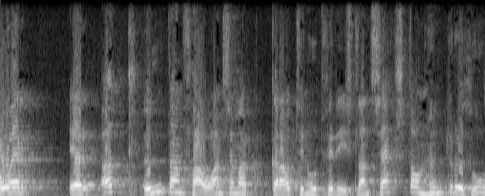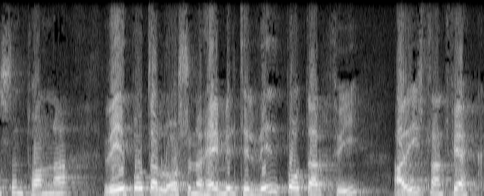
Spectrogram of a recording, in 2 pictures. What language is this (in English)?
Icelandic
